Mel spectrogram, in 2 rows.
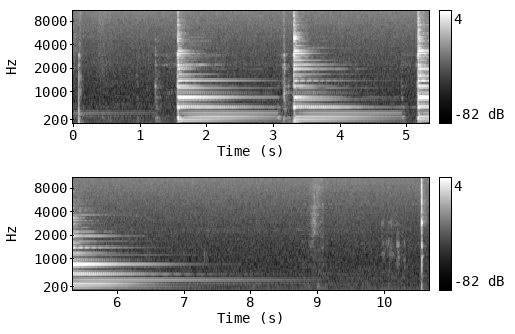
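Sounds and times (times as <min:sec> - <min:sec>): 
guitar playing diminished fifth intervals: 0:00.0 - 0:08.6.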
